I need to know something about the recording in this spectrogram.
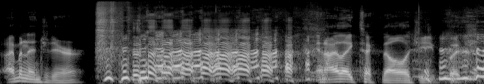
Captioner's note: panelists laughing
